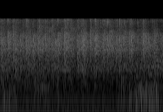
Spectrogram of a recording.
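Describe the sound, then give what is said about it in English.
Steady audience applause after singing fills the space, many hands clapping in a dense, continuous wash that stays loud and even throughout, with no voices rising above it. “Would you give them another hand clap?”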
